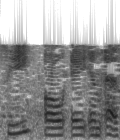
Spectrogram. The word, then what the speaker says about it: COAMS: It's spelled capital C-O-A-M-S, and it's COAMS.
